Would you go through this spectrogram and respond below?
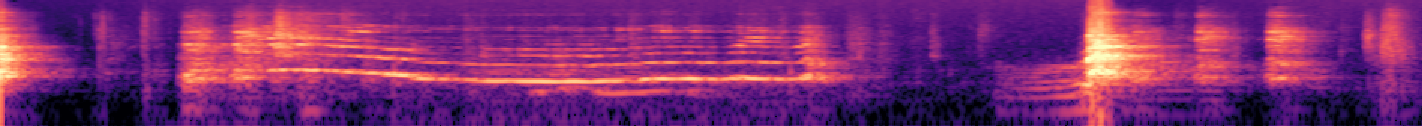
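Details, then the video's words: Brief opening noise, then a white shepherd dog lets out a wavering howl lasting about four seconds, falls silent, and ends with one loud bark and a few softer yips. "white shepherd barking - Witte Herder / Mechelse herder blaffen"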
